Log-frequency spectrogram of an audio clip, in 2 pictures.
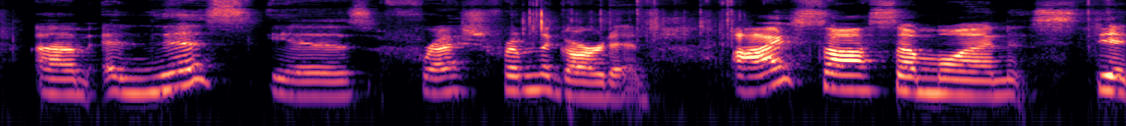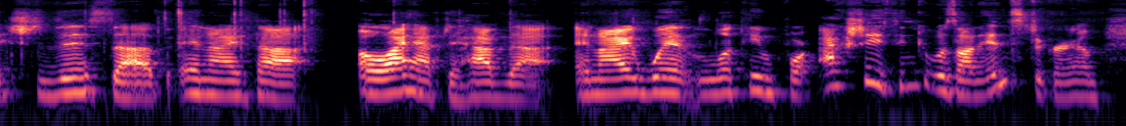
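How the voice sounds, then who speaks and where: On a very clean recording with a silent background, a woman speaks at a medium pitch with a bright, sharp, animated tone. Her pace is fairly slow and her pitch variation ordinary. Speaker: cross stitch video blogger. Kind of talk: casual haul chat.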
